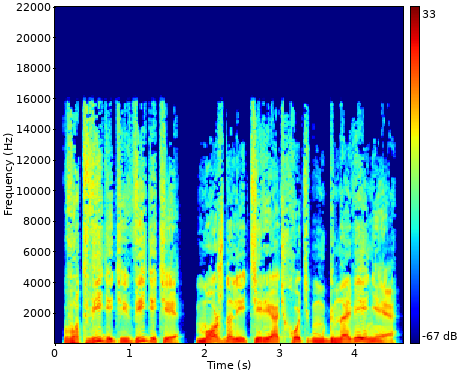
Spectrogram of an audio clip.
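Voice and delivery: high, agitated exclamation, slowing at the end; urgent insistence. A narrator's reading. Friend pressing the superintendent to flee, urgently. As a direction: insist there is no time left. Urging immediate flight.

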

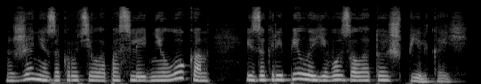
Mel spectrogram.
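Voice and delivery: ordinary delivery

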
